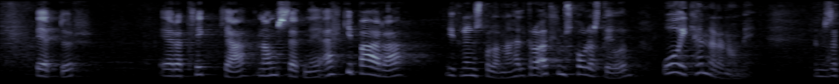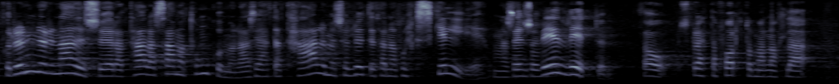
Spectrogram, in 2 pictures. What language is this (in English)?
Icelandic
